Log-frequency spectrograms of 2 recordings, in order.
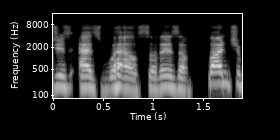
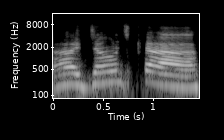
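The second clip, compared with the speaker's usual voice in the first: terrible, clumsily laid-on put-on British accent; 3 semitones higher than usual. Speaker quoting Alice from Alice in Wonderland, bad British accent as Alice. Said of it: "I do a terrible British accent".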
